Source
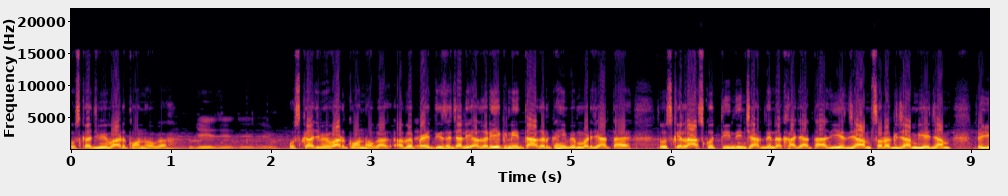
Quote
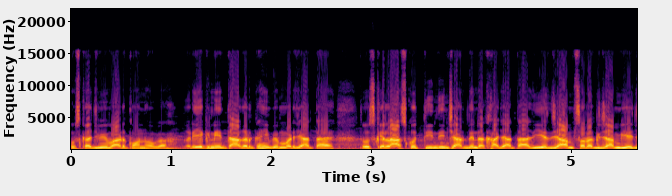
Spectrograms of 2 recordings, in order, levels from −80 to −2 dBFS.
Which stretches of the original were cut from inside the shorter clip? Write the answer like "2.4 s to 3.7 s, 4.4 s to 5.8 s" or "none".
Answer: 1.2 s to 4.2 s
